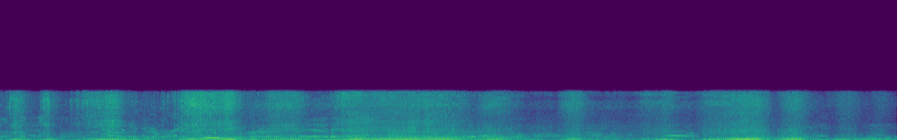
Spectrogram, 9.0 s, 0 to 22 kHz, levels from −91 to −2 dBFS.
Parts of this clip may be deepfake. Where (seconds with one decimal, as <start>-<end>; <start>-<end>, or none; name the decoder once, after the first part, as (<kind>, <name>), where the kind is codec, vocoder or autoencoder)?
2.6-7.7 (autoencoder, DAC-VAE)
